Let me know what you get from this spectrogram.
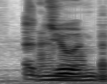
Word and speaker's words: adjutant: Adjutant.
